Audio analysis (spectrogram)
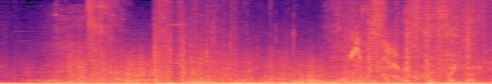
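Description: The Confringo spell in Hogwarts Legacy explodes with a loud, sustained booming roar and crackling debris, dense and close throughout, with a voice speaking over it.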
